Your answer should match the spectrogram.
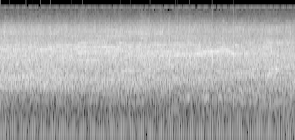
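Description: Arena crowd noise: a steady, loud wash of many voices, unchanging over the four seconds, as heard through a television broadcast.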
